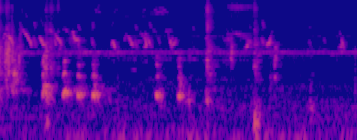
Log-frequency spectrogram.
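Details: Chickens with chicks in a yard and coop give soft low clucks in a quick irregular series, faint against a quiet background with a steady high hum.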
